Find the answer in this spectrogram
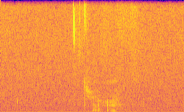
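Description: Near silence with a low steady hum, broken about a second in by a brief faint murmur or whisper from a person, just after a tiny tick.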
